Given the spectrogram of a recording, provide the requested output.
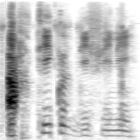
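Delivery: Article défini in careful French, ar-teekl day-fee-nee; model French phrase. Shown as a demonstration. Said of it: "repeat after me".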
